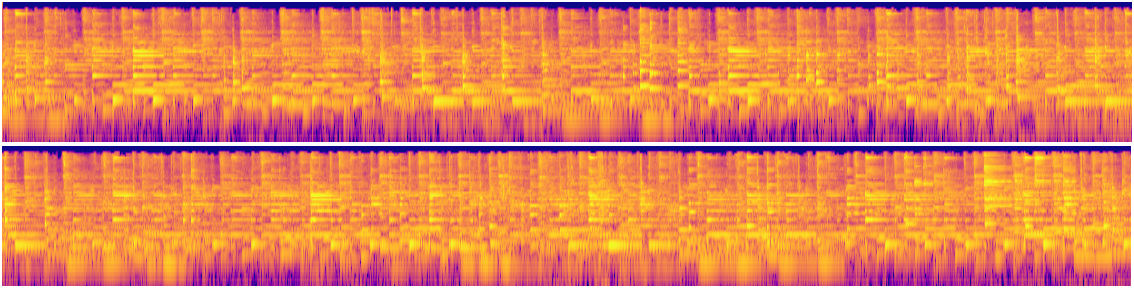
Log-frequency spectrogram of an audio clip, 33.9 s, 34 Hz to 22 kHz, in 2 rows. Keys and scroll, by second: 28.7 ctrl+t.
